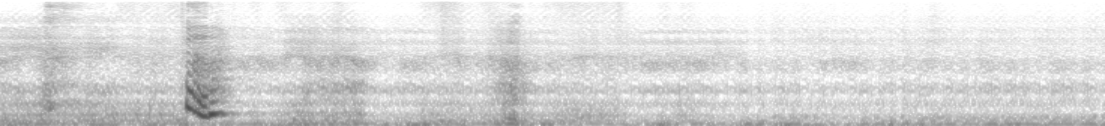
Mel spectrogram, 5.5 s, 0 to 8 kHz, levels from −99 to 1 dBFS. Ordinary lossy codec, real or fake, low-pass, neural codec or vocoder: none; fake; none; codec, 16 kHz, 1 kbps, FunCodec, trained on Chinese and English, 50 frames a second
